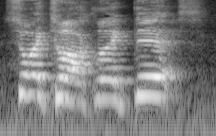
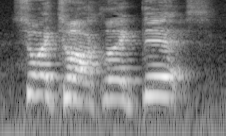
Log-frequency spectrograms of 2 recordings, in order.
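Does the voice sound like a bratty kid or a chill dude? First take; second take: bratty kid; bratty kid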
